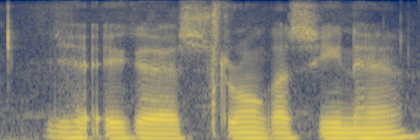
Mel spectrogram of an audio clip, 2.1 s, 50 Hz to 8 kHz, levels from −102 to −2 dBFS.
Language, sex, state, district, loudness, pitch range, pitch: Hindi, male, Delhi, New Delhi, -15 LUFS, 105-110 Hz, 110 Hz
